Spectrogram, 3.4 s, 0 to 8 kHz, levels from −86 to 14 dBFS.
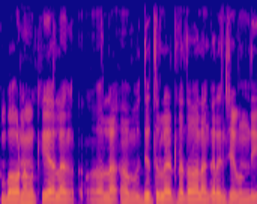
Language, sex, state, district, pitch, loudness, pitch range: Telugu, male, Andhra Pradesh, Krishna, 130 Hz, -24 LUFS, 125-135 Hz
